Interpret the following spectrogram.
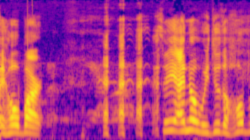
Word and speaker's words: Hobart: they taught me that if a local guy says Hobart, not even though you know it's spelled H-O-B-A-R-T, right? Yes. But you say Hobart.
